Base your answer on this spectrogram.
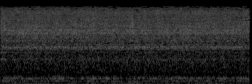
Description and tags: Bathtub Filling
Bathtub
Sounds Will Be Done Boys
Filling, Fill, Bath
